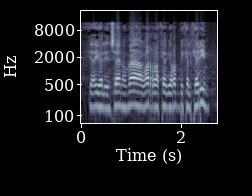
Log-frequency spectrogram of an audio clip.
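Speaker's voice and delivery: usual speaking voice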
